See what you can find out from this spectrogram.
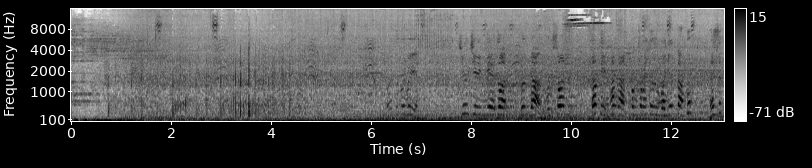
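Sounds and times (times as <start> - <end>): low rumble: 0.0 - 9.6
crowd voices: 0.0 - 13.0.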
